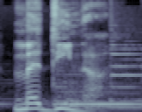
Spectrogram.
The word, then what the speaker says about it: Medina: Słowo Medina wymawia się jako Medina z akcentem na i.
